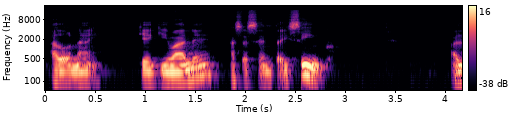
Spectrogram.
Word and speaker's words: Adonay: embargo como explicábamos anteriormente este nombre solo está escrito en el texto pero al leerlo está prohibido pronunciarlo y en su lugar se debe leer como si estuviera escrito allí adonay que equivale a 65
